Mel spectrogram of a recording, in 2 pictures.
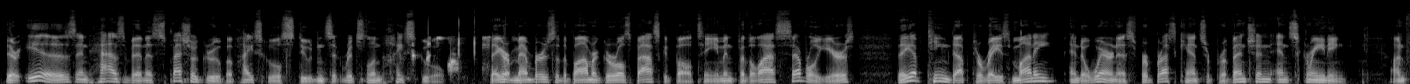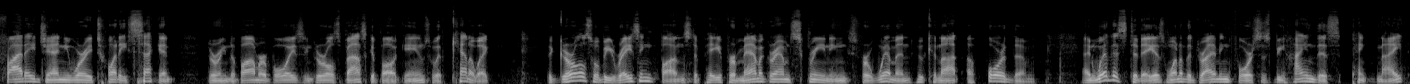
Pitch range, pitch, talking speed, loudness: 90-120 Hz, 105 Hz, 195 wpm, -27 LUFS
